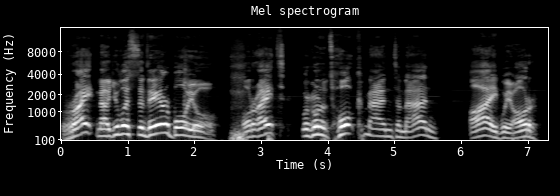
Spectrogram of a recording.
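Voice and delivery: loud, Scottish-tinged Irish brogue, easing in volume; hammed-up Irish accent drifting into Scottish; mock Irish accent. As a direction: put on a man-to-man Irish brogue. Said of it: "doing a Scottish accent instead".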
